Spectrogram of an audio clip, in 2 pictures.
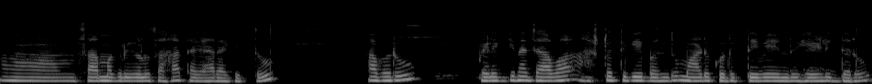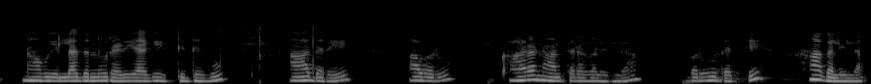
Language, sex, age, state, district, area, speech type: Kannada, female, 30-45, Karnataka, Kolar, urban, spontaneous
